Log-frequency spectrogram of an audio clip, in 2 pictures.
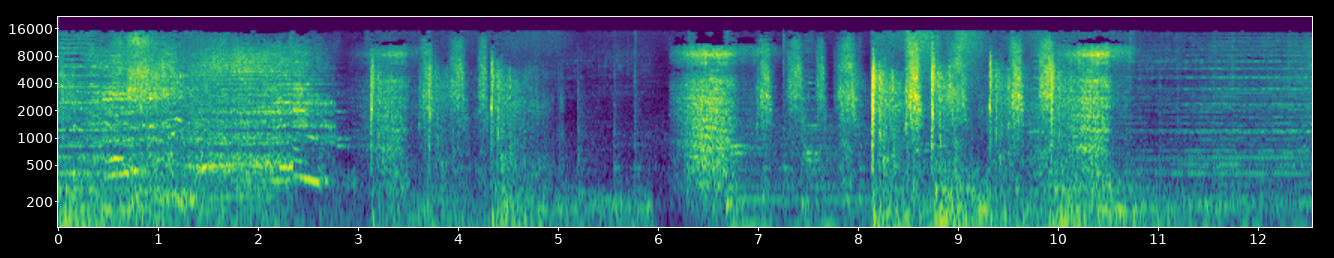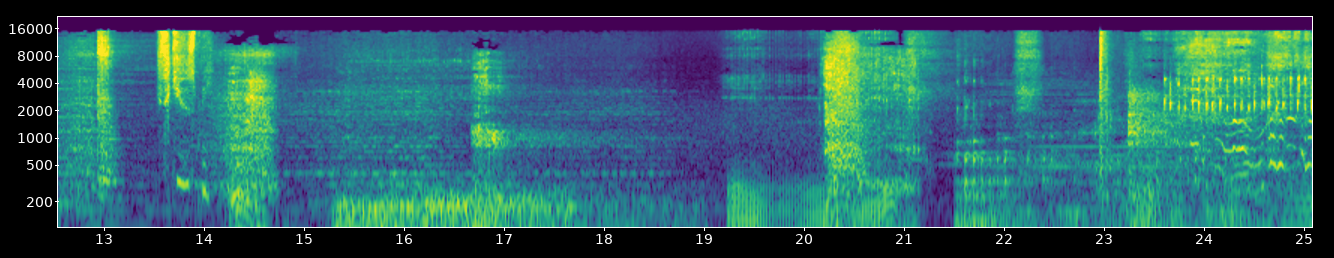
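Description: Cartoon dinosaur roaring and snarling, several times with short pauses between, over dramatic orchestral film music.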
